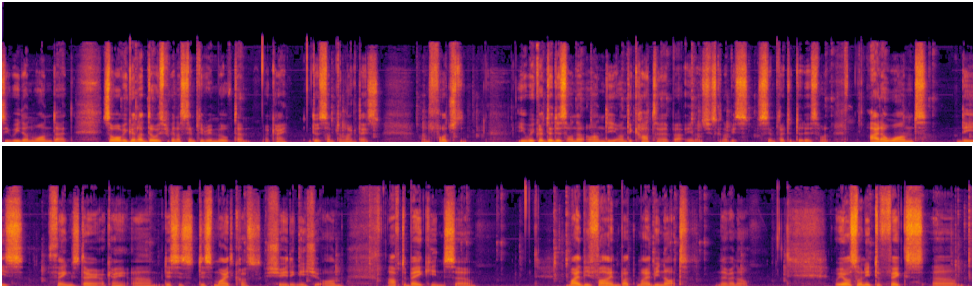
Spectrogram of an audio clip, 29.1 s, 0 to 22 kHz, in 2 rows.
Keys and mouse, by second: 0.9 Tab, 1.6 click, 2.0 shift+click, 2.3 x, 4.9 shift+click, 5.4 middle click, 6.1 shift+click, 6.6 shift+click, 9.5 x, 10.3 shift+click, 10.7 shift+click, 13.0 shift+click, 13.5 x, 14.3 click, 15.0 shift+click, 15.5 middle click, 18.5 x, 18.9 shift+click, 19.4 shift+click, 20.0 shift+click, 21.3 click, 21.8 shift+click, 22.7 z, 23.8 ctrl+z, 24.7 x, 25.4 click, 26.1 shift+click, 27.3 click, 28.8 ctrl+z.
